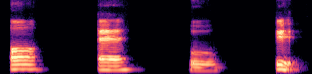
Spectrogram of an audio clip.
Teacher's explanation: we also have 4 round vowels. And in these vowels, I have to keep the shape of my mouth in a round shape.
